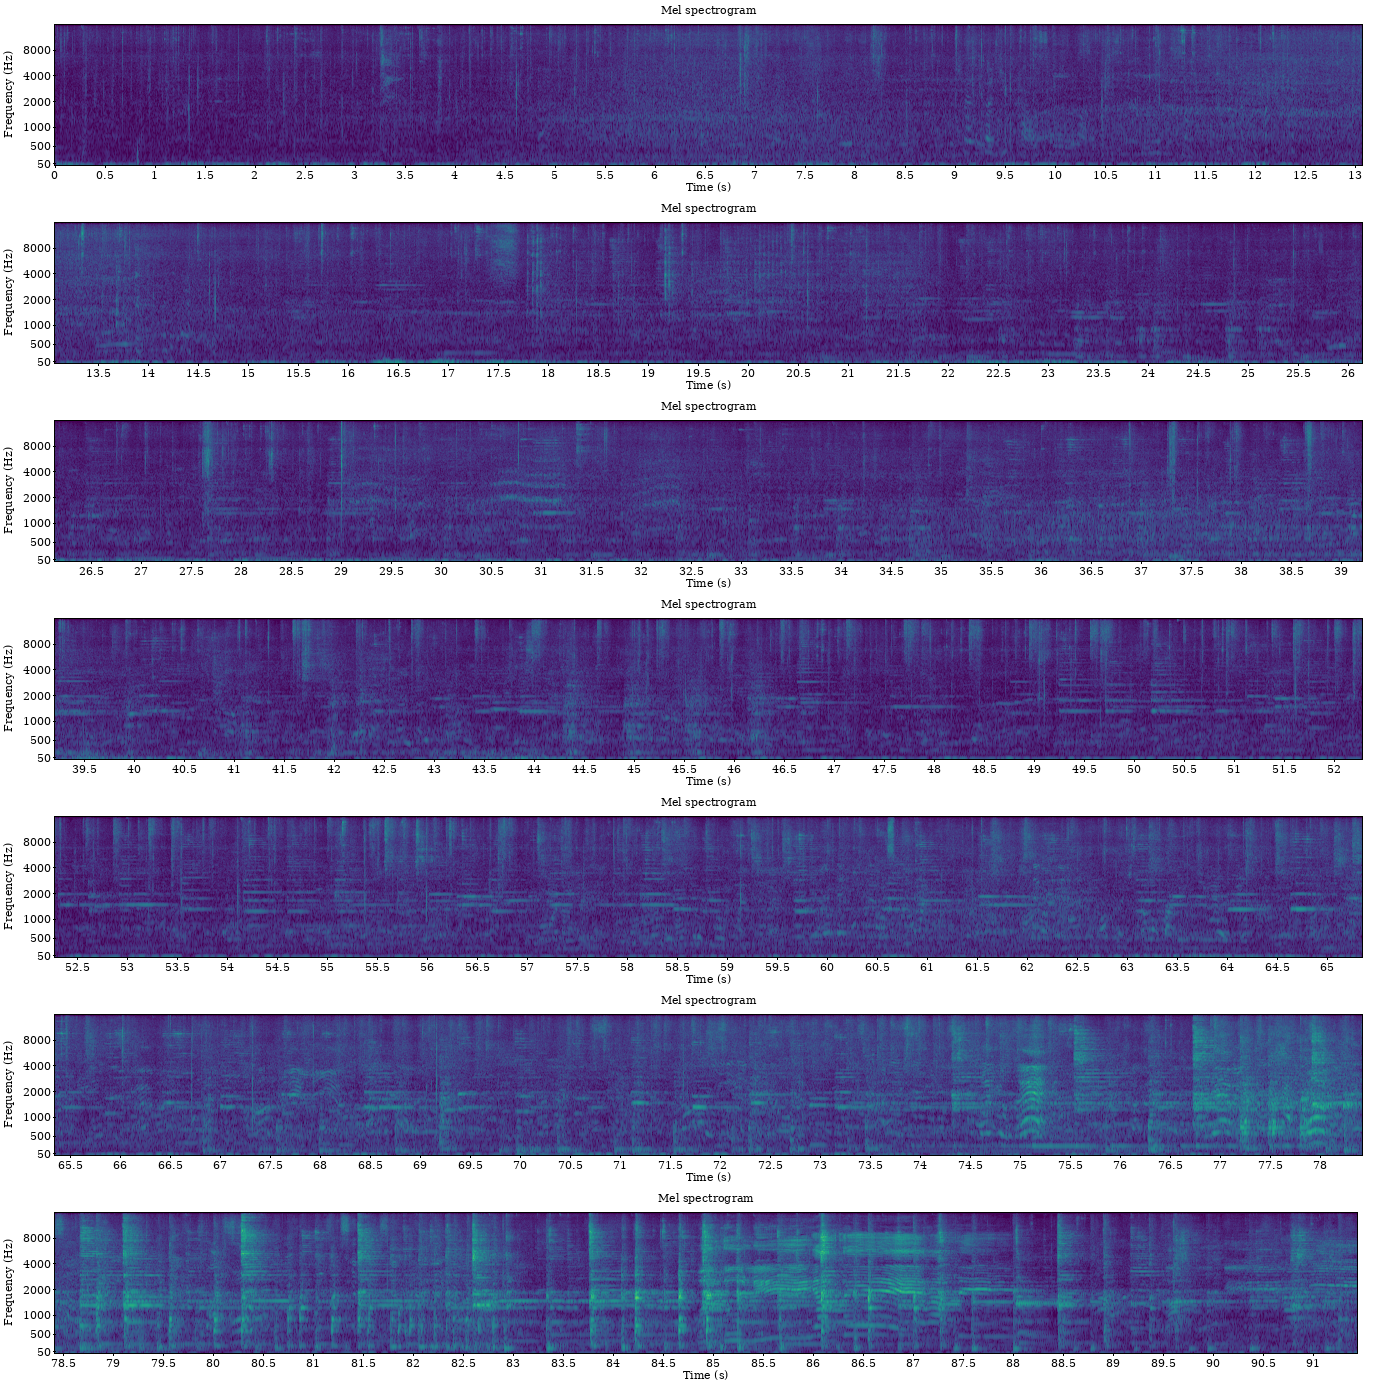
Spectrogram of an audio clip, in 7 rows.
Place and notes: {
  "title": "Cachoeira, BA, Brasil - Quinta do Preto Velho",
  "date": "2014-03-27 22:38:00",
  "description": "Audio da rua 25 de junho, rua cheia de bares, gravado durante uma pequena caminhada pela mesma. No momento da gravação estava rolando música ao vivo em um dos bares. Captado para a disciplina de Sonorização ministrada por Marina Mapurunga na UFRB.\nAudio captado utilizando um Tascam DR-100",
  "latitude": "-12.60",
  "longitude": "-38.96",
  "altitude": "9",
  "timezone": "America/Bahia"
}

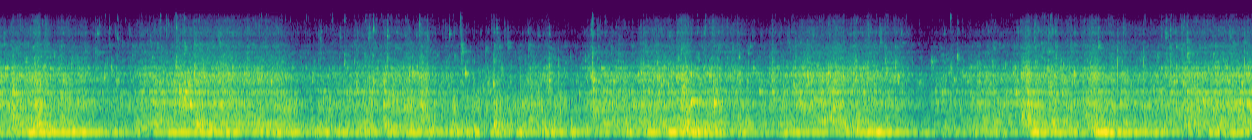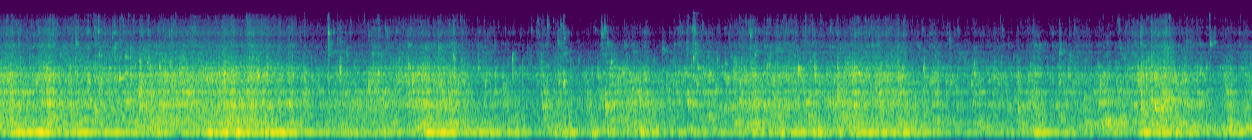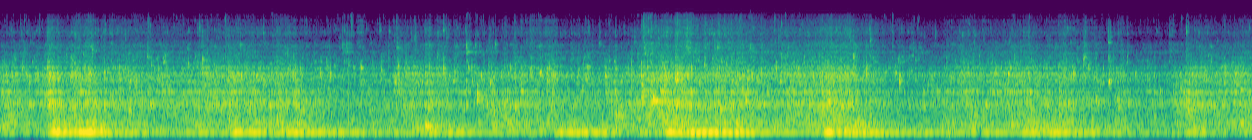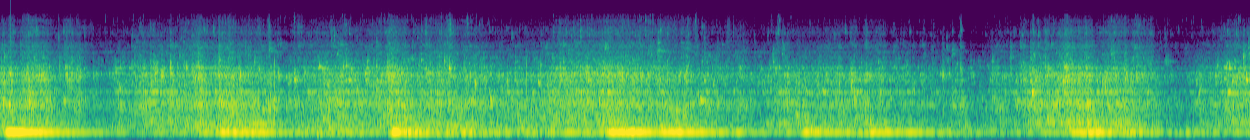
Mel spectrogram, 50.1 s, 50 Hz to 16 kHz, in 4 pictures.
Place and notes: {
  "title": "Christian Renewal Centre, Shore Rd, Rostrevor, Newry, UK - High Tide Stairs to the Sea",
  "date": "2021-06-10 12:52:00",
  "description": "Recorded with a stereo pair of JrF contact mics taped to metal sea stairs into a Sound Devices MixPre-3.",
  "latitude": "54.10",
  "longitude": "-6.20",
  "altitude": "6",
  "timezone": "Europe/London"
}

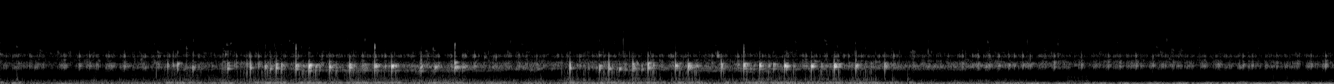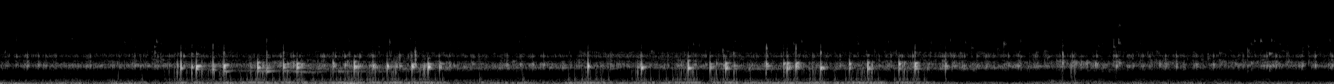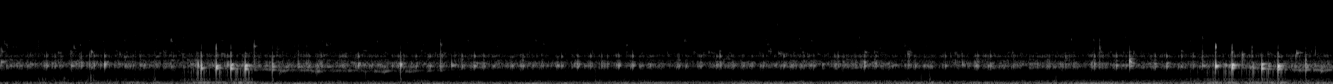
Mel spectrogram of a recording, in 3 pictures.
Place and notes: {
  "title": "Kintai, Lithuania, hydrophone in port",
  "date": "2022-07-20 21:25:00",
  "description": "Another underwater recording for \"Kintai. Kitaip\" art project/residence",
  "latitude": "55.42",
  "longitude": "21.25",
  "timezone": "Europe/Vilnius"
}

